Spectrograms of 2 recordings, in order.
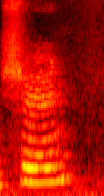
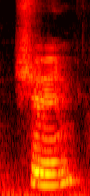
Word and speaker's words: schön: Now we have Ö as in schön, and that is spelled with an O umlaut as in schön, or an O umlaut plus an H as in Höhle.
